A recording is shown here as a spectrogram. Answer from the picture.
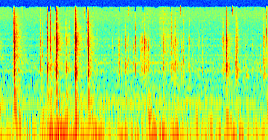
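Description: Typing on a computer keyboard: sharp key clicks in short, irregular runs with gaps between them.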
